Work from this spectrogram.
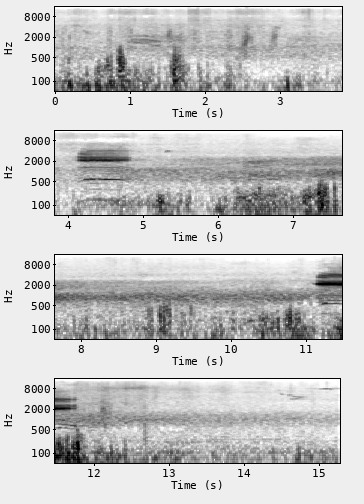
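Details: Zwartbles ewes and lambs at pasture on a regenerative farm in County Kilkenny, Ireland, on a hot May day. Two wavering bleats stand apart, separated by about seven seconds of rustling grass and footsteps.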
